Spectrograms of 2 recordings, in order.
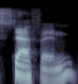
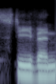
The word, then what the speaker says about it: Stefan: I was gonna, by the way, my name's Stefan. It's nice officially meet you. Some people get Steven because of the phonetically ambiguous spelling of my name, my brand of homebrewed kombucha was gonna be Effer Stefan, Steffervescent.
